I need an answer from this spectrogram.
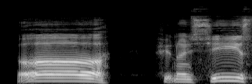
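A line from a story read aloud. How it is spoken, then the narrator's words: Disappointed crowd drawl. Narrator (Russian): разочарованно протянула толпа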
